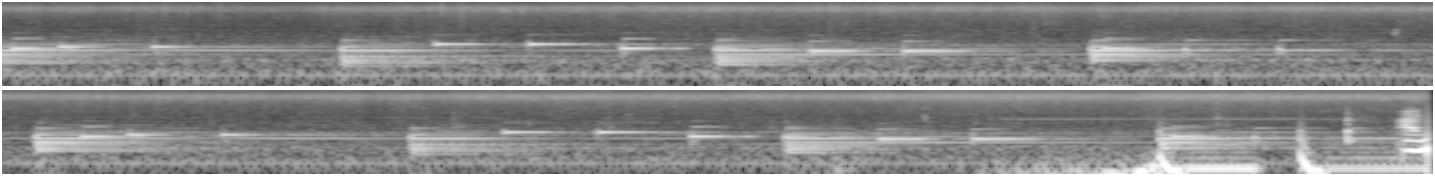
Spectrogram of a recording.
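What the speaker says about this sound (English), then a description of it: "Stir fry." Pork stir-frying in hot oil in a pan for a broccoli, mushroom and tofu dish, a steady soft sizzle under a repeating background melody, with a louder stirring clatter near the end.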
